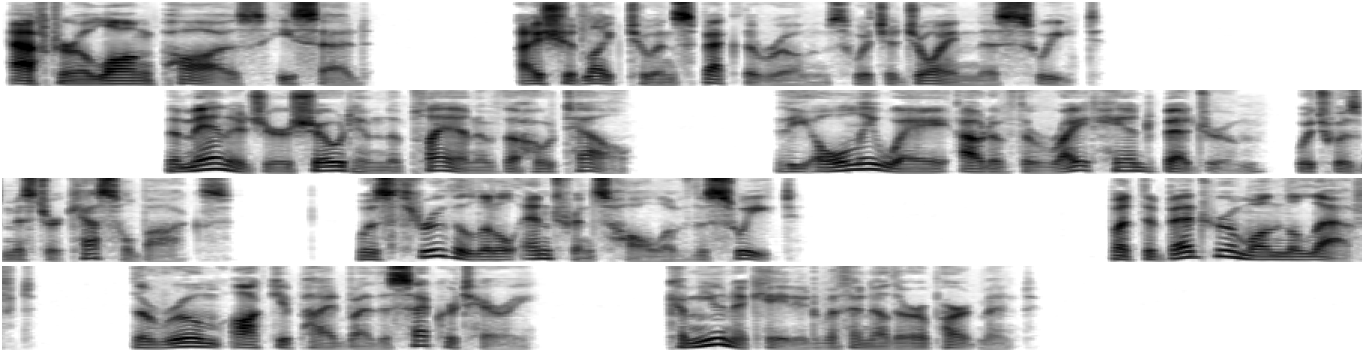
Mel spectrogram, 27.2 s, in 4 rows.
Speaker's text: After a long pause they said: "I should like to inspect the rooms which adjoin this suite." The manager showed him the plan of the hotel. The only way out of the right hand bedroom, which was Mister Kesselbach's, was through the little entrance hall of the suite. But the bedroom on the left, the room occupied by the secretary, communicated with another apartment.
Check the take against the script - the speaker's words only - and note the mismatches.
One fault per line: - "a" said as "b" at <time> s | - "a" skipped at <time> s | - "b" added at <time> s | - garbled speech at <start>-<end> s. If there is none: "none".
- "they" said as "he" at 1.3 s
